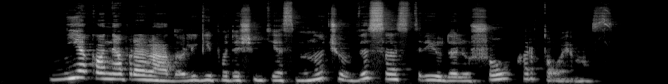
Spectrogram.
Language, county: Lithuanian, Vilnius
